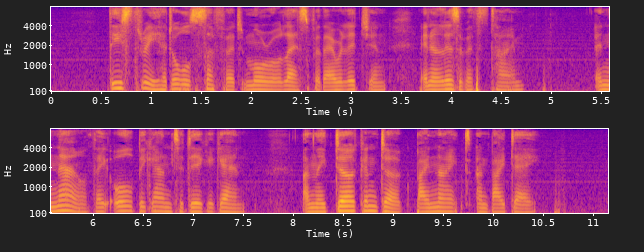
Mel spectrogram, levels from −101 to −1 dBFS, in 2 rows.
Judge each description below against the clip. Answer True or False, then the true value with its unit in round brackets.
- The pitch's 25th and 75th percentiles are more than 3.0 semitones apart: False (2.5 semitones)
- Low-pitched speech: False (145 Hz)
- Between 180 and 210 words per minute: False (170 wpm)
